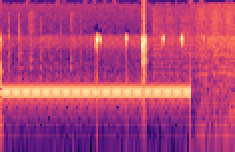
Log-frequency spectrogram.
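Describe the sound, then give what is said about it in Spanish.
A telephone dial tone for an outgoing call hums steadily as several short keypad beeps sound over it, then it cuts off abruptly, leaving faint low noise. “Vamos a marcarle a Endra y vamos a ver si te manda los chocolates”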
